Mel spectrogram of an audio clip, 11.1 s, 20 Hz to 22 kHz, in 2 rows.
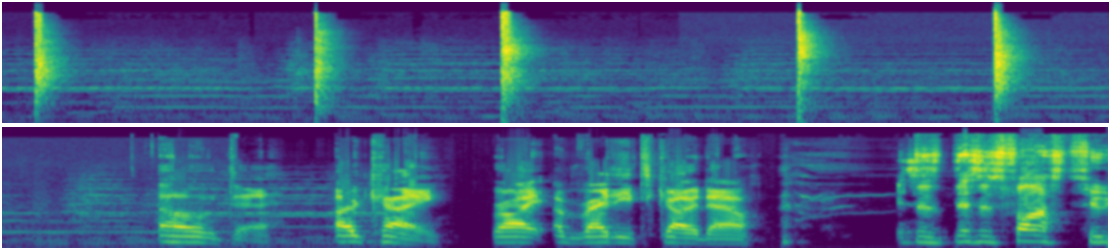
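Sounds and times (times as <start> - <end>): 
person slapping themself: 0.1 - 0.4, 1.6 - 1.8, 2.5 - 2.7, 4.0 - 4.2, 5.0 - 5.2
speech: 6.3 - 11.0.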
